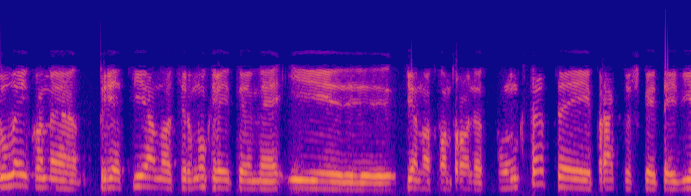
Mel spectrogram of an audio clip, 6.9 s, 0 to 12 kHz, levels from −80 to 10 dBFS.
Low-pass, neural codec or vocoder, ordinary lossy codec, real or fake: 7.2 kHz; none; AAC, 32 kbps; real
